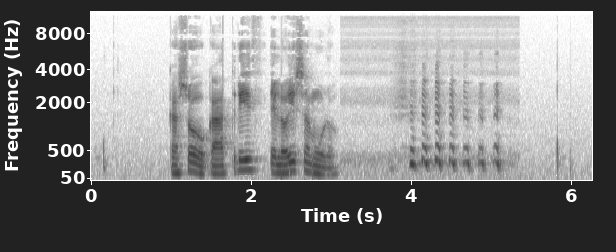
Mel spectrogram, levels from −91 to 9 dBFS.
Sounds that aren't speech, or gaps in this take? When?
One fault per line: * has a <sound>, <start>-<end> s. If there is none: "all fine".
* has a laugh, 3.7-5.3 s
